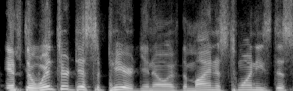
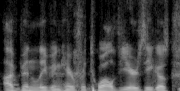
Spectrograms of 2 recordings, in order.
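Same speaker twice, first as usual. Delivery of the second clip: usual speaking voice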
